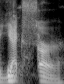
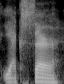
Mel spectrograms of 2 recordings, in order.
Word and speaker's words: Yexer: It's a Yexer, like the C is pronounced as an S, Yexer. If you use the Hebrew or the Abarith, it would be Yexer, because you would have that Samak instead of that Kat in the Hebrew.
